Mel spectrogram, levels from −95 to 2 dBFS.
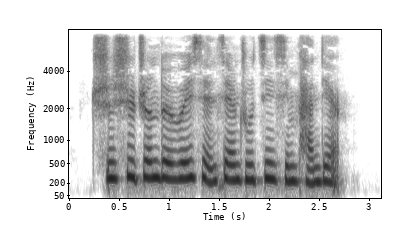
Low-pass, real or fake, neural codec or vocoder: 7.2 kHz; real; none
